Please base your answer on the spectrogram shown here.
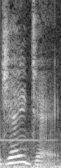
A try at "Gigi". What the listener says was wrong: Gigi. En français, you pronounce G like J and J like G. She may very well be JJ in America, but in France, she is Gigi.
